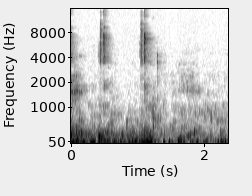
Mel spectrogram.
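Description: Faint computer mouse clicks, three in about a second and a half.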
